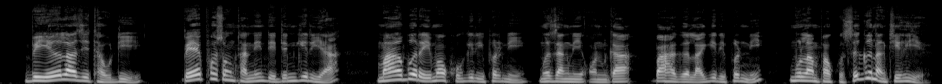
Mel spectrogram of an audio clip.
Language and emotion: Bodo, disgusted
